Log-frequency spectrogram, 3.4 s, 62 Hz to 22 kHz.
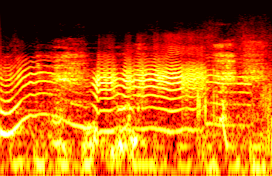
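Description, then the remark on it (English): A voice makes a long, loud imitation of Grandmaster Pycelle's fart in a court scene: a sustained buzzing raspberry that wobbles and sputters in pitch for several seconds without a break. “You know, and then Grandmaster Pycelle lets out a fart that lasts for like 30, 35 seconds.”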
